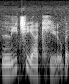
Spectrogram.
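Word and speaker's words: LICIACube: there there is indeed it's uh it is pronounced uh lychee cube and it is from uh the italian space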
